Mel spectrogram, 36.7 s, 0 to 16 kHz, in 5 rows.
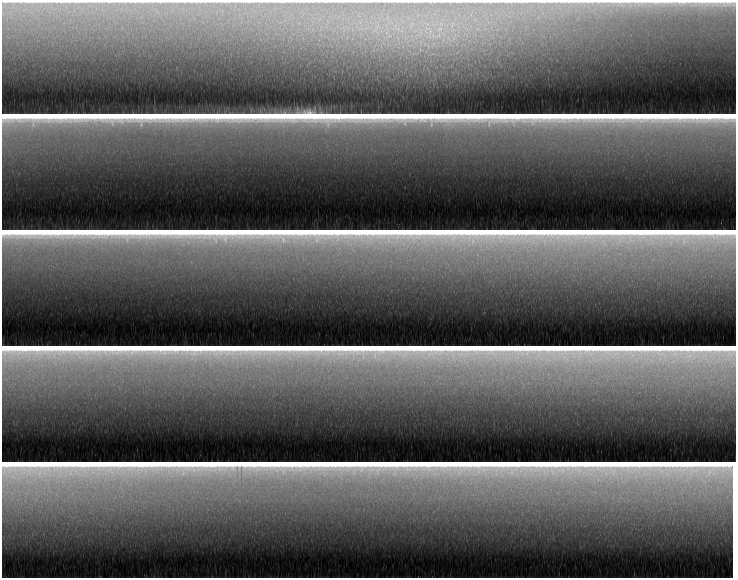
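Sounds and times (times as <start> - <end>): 
wind noise: 0.0 - 36.6.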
